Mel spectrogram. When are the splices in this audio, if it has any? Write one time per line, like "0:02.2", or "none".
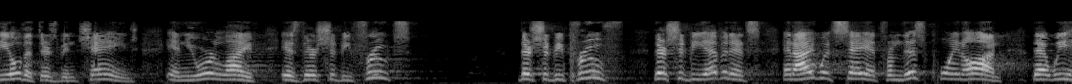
none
